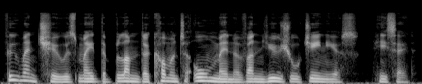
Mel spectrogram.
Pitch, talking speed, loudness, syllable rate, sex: 130 Hz, 215 wpm, -18 LUFS, 5.3 syllables/s, male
